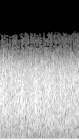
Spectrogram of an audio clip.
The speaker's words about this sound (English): We've got to have a little more cheering there, please.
